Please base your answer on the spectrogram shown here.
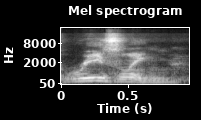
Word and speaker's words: Riesling: Anthony, it's pronounced Riesling. Riesling.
